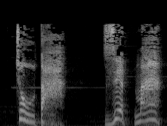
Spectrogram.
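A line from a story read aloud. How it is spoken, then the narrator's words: Shrill shout. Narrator (Vietnamese): lam điểu hét lên một tiếng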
